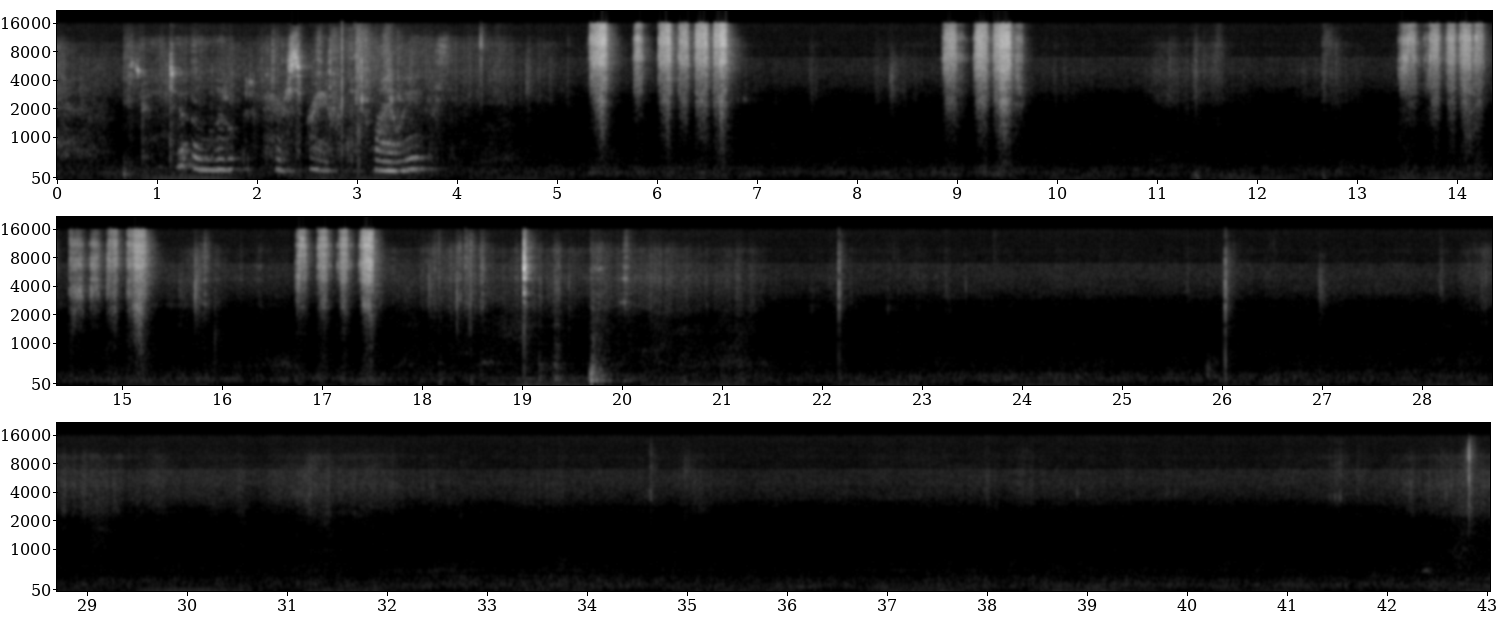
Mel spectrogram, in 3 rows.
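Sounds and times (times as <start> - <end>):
hairspray spraying in hissing puffs: 5.3 - 6.8, 8.8 - 9.7, 13.4 - 15.4, 16.7 - 17.6.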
